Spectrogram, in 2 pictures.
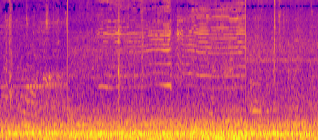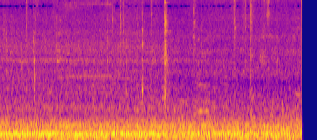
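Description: Airliner cabin noise after landing: a steady low drone from the engines, with scattered light clicks.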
